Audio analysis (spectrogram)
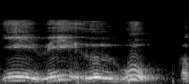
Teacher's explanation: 입이 제일 작게 벌어지는 건 혀의 높이가 높은 고모음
